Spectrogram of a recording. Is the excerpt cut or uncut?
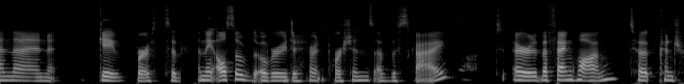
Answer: cut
